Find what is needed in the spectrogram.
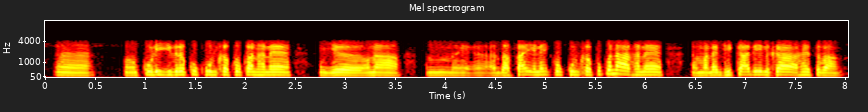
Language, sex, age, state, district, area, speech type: Santali, male, 30-45, West Bengal, Purba Bardhaman, rural, conversation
